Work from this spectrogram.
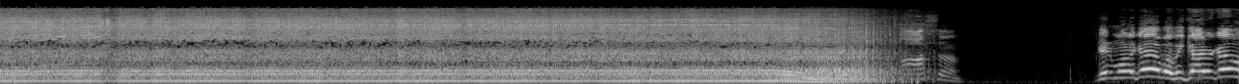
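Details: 2007 Snapper self-propelled lawn mower, hard starter, after priming the carburetor: engine holds a steady even drone for about eight seconds, then winds down and stops.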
